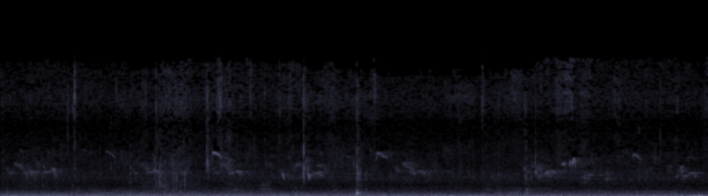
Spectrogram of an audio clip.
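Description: Small birds chirping, many short calls over a steady low background rumble.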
